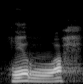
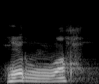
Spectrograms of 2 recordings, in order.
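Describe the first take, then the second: The two takes are said the same way.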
